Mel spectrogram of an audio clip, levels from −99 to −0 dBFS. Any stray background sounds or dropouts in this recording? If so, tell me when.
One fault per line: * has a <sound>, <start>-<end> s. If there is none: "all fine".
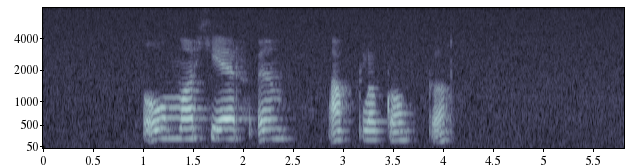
all fine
